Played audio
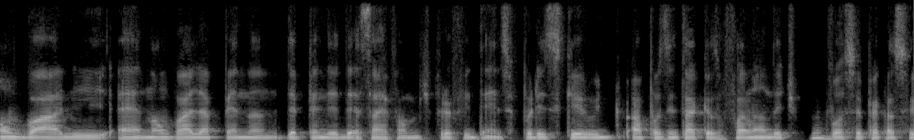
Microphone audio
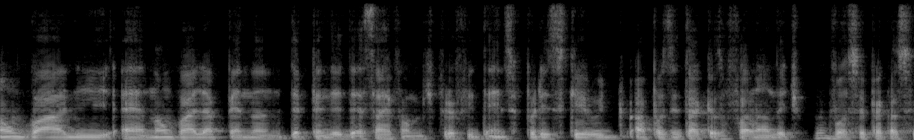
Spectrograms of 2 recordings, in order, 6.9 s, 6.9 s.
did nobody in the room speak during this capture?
Yes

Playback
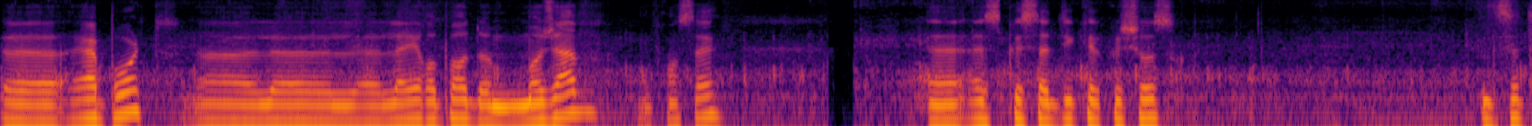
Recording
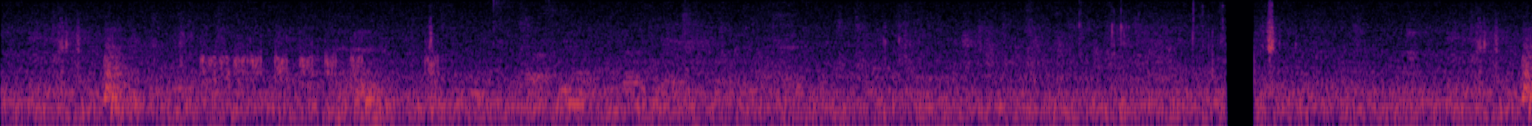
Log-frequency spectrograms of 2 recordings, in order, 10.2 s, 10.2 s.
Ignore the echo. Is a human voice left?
No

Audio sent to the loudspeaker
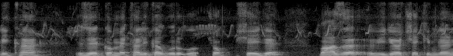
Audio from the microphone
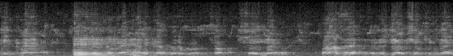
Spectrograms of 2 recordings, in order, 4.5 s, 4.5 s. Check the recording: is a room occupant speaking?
Yes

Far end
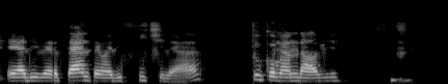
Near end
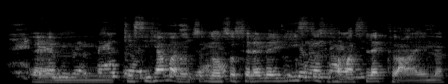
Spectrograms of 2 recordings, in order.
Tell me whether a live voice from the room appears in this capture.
Yes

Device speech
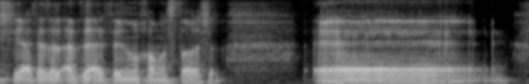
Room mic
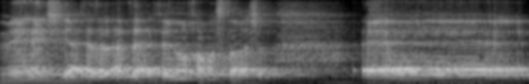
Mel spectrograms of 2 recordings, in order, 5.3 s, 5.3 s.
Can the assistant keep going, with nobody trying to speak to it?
Yes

